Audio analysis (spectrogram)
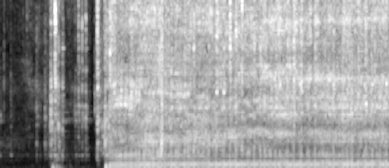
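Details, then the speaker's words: Chinese brushcutter two-stroke at full throttle after carburetor adjustment done with the air filter fitted: a click, then a steady high-revving buzz that holds evenly without hunting, running slightly as if under load. Normal, properly tuned. "This is how the brushcutter should work. It should go a little under load, a little as if cutting off."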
